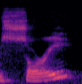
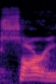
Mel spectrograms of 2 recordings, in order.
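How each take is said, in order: First: It has a Canadian-sounding vowel, not 'ah'. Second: It has an open 'ah' vowel, like 'sari'. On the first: "because I've been listening to more Canadians, I end up now saying I'm sorry instead" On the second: "I'm from Colorado, so sorry is like ah like sorry, like pronouncing the the article of clothing"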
